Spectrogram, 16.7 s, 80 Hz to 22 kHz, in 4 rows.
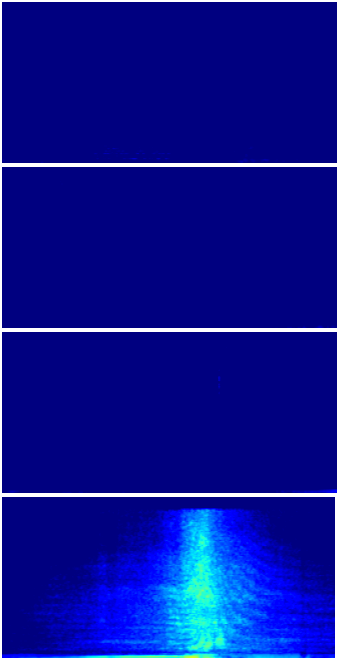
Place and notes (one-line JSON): {"title": "Jacksons Ln, Scarborough, UK - Gold Cup 2020 ...", "date": "2020-09-11 13:11:00", "description": "Gold Cup 2020 ... classic superbikes practice ... Memorial Out ... dpa s bag Mixpre3", "latitude": "54.27", "longitude": "-0.41", "altitude": "144", "timezone": "Europe/London"}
